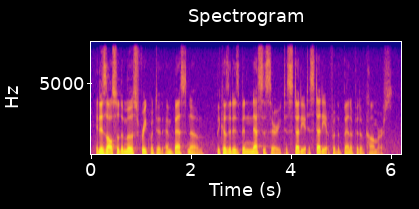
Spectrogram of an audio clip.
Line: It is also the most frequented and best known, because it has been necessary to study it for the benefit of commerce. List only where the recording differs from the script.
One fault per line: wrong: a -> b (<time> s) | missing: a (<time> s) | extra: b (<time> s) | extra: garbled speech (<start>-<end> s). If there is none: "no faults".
extra: to study (4.2 s)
